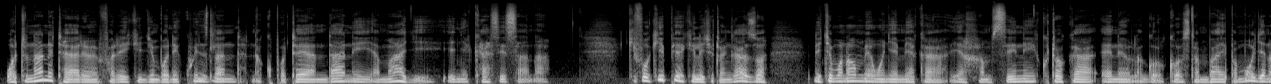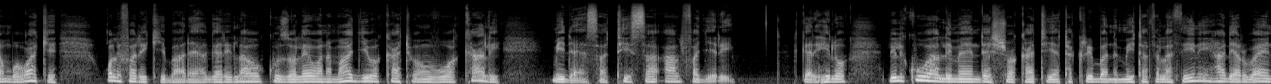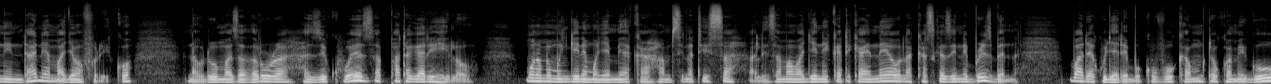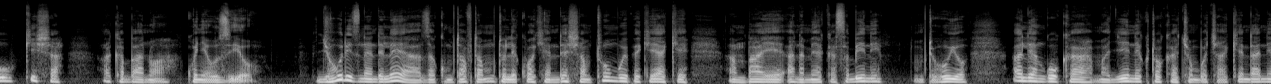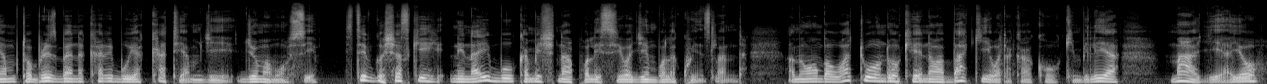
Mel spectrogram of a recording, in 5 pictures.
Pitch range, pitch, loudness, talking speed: 115-135 Hz, 120 Hz, -17 LUFS, 135 wpm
